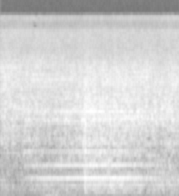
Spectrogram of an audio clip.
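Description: A faint chord of several steady tones held together, starting shortly after the beginning and growing a little louder.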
